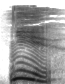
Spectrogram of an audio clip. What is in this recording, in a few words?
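"nie", fourth tone, pinyin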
